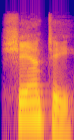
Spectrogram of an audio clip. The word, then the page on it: shanty: American English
